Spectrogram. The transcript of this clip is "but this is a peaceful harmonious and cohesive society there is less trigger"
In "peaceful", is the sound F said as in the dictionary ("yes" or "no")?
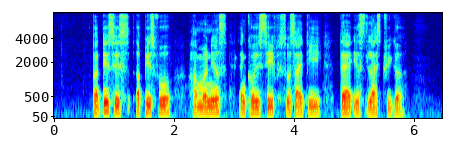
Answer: yes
